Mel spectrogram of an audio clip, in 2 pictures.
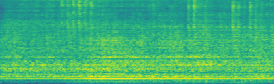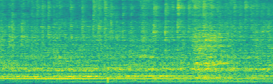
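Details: Sears garage door opener with new sprocket, door travelling: motor hum with a quick, uneven metallic rattle about four a second from the loose trolley; trolley rattle.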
